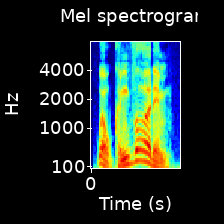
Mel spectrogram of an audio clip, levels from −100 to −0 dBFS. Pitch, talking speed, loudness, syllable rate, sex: 145 Hz, 150 wpm, -14 LUFS, 4.0 syllables/s, male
